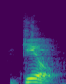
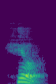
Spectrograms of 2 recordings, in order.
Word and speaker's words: Gil: off okay gladly louis gill here why did it say gil well some things are pronounced differently than the way they're spelled is it actually healed louise hill luis hill how that go that's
